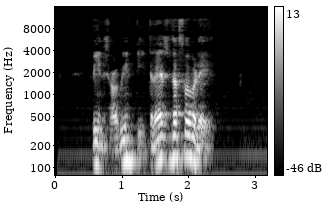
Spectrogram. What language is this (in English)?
Catalan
